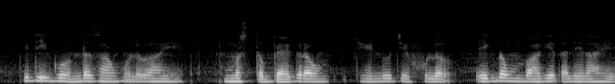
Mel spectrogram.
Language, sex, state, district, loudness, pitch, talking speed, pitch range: Marathi, male, Maharashtra, Aurangabad, -19 LUFS, 135 Hz, 135 wpm, 130-145 Hz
